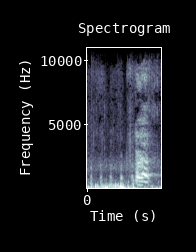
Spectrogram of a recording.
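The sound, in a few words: chickens clucking in a chicken coop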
